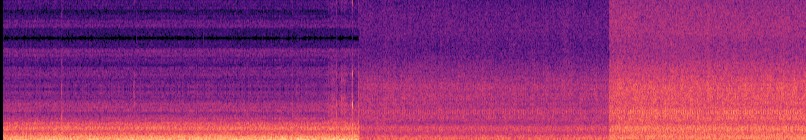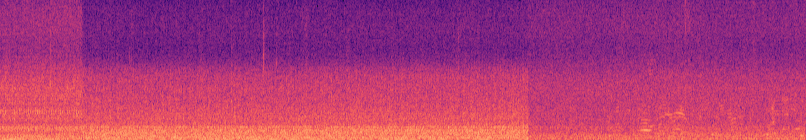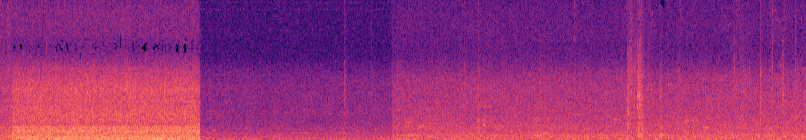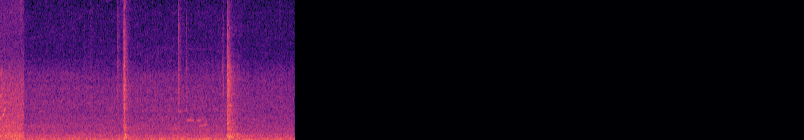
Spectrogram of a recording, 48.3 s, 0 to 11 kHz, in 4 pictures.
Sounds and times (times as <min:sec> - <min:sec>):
Outside, urban or manmade: 0:00.0 - 0:40.7
Vehicle: 0:00.0 - 0:40.7.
